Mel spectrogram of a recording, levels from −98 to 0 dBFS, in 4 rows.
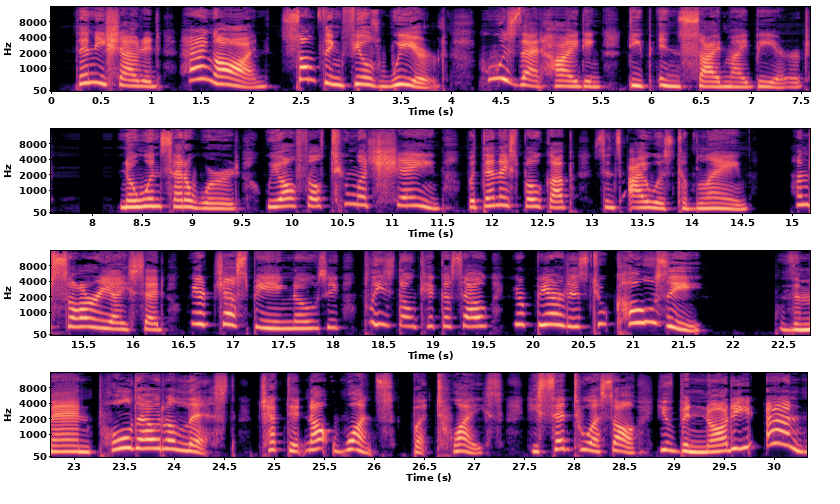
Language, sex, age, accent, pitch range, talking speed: English, female, 20-39, American, 255-360 Hz, 150 wpm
